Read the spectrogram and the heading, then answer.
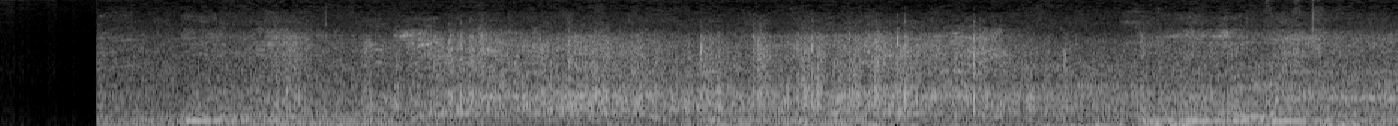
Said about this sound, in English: Multiple gunshots, too fast to count, just as a parade and rally for the Chiefs was wrapping up outside Kansas City's Union Station.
